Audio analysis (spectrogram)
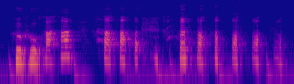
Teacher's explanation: Belgians do not tend to make this harsh G sound. It's a lot closer to an H in their dialect.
